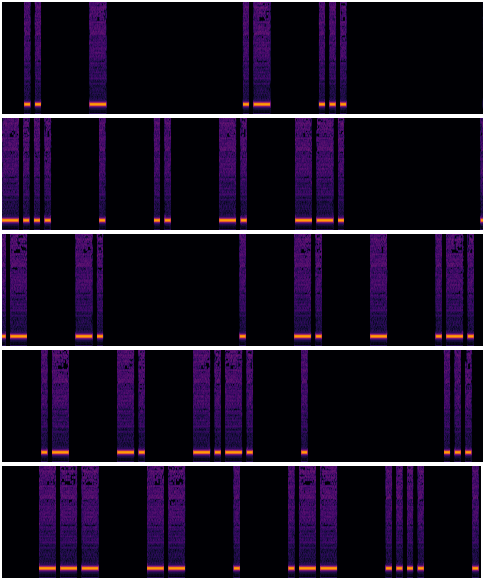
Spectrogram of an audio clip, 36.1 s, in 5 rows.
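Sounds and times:
morse code at 5 wpm: 0.4 - 0.6, 1.3 - 1.6, 3.6 - 4.0, 4.8 - 5.2, 7.2 - 8.0, 9.5 - 9.8, 10.5 - 10.9, 11.6 - 12.4, 14.4 - 14.8, 15.6 - 16.0, 18.8 - 19.2, 20.0 - 20.2, 21.0 - 21.5, 22.2 - 22.7, 23.4 - 23.8, 24.5 - 25.4, 28.3 - 28.7, 29.4 - 30.3, 31.0 - 31.6, 33.2 - 33.9, 34.6 - 35.2.

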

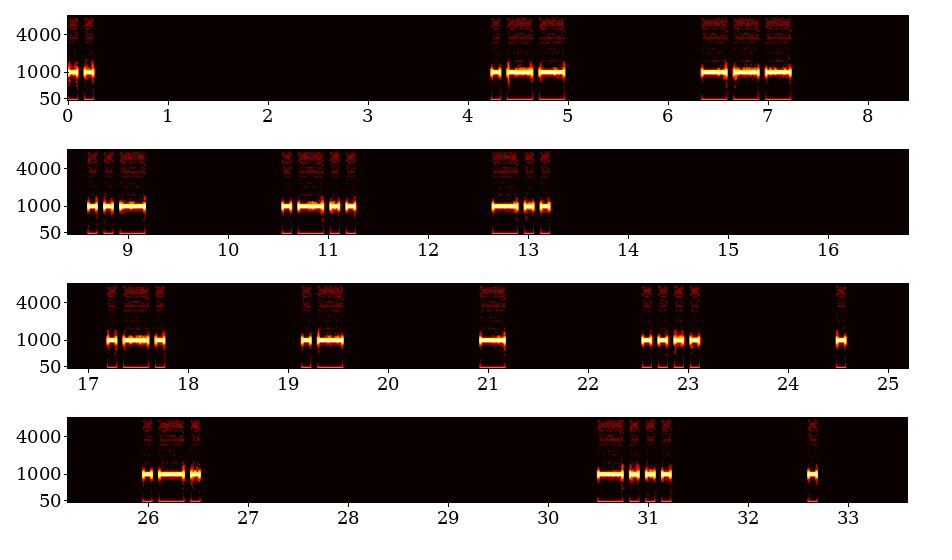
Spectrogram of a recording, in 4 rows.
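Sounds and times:
morse code at 5 wpm: 0.0 - 0.3, 4.2 - 5.0, 6.4 - 7.2, 8.6 - 9.2, 10.6 - 11.3, 12.6 - 13.2, 17.2 - 17.8, 19.2 - 19.6, 20.9 - 21.2, 22.6 - 23.2, 26.0 - 26.6, 30.5 - 31.3.

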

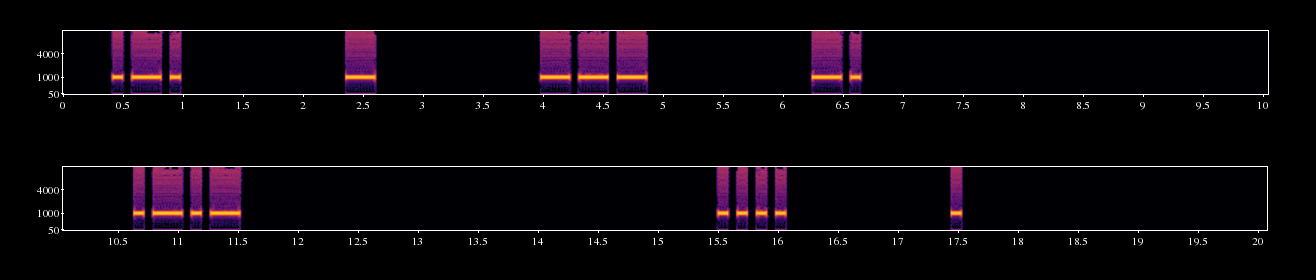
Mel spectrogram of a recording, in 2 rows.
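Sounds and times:
morse code at 5 wpm: 0.4 - 1.0, 2.4 - 2.6, 4.0 - 4.9, 6.3 - 6.7, 10.6 - 11.6, 15.5 - 16.1.

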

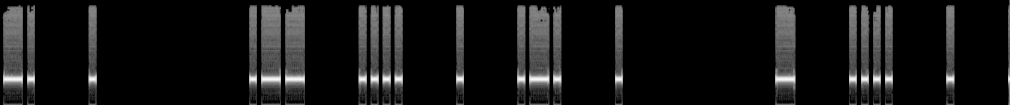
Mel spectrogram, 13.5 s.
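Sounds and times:
morse code at 5 wpm: 0.0 - 0.5, 3.3 - 4.1, 4.8 - 5.4, 6.9 - 7.5, 10.4 - 10.6, 11.4 - 11.9.

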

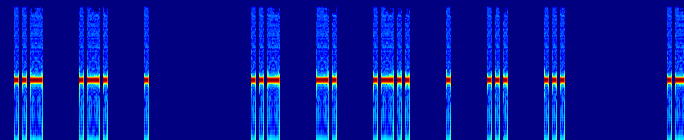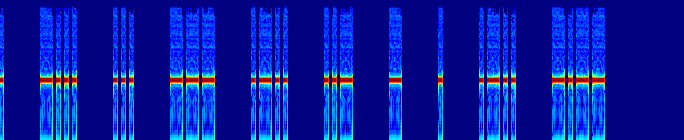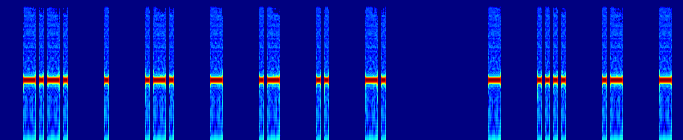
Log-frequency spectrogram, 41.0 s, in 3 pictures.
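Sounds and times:
morse code at 5 wpm: 0.3 - 0.9, 1.6 - 2.1, 5.0 - 5.6, 6.3 - 6.8, 7.5 - 8.2, 9.8 - 10.2, 10.9 - 11.3, 13.4 - 13.8, 14.5 - 15.2, 16.0 - 16.4, 17.1 - 18.0, 18.7 - 19.5, 20.2 - 20.8, 21.5 - 21.8, 23.3 - 24.0, 24.7 - 25.8, 27.8 - 28.8, 30.3 - 30.9, 31.6 - 31.9, 32.6 - 33.0, 33.7 - 34.0, 34.7 - 35.1, 37.1 - 37.4, 38.1 - 38.7, 39.4 - 39.9, 40.6 - 40.9.

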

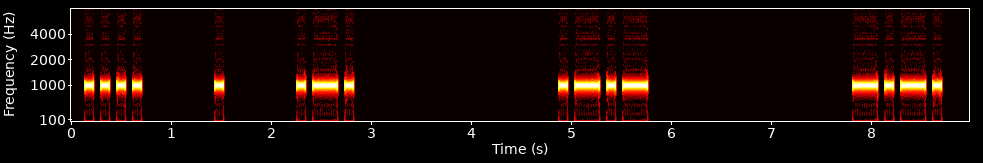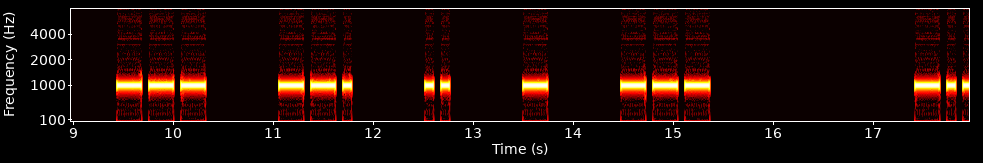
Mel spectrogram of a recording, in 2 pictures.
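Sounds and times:
morse code at 5 wpm: 0.2 - 0.7, 2.3 - 2.8, 4.9 - 5.8, 7.8 - 8.7, 9.4 - 10.4, 11.1 - 11.8, 12.5 - 12.8, 13.5 - 13.8, 14.5 - 15.4, 17.4 - 17.9.

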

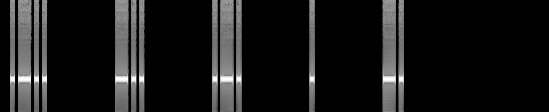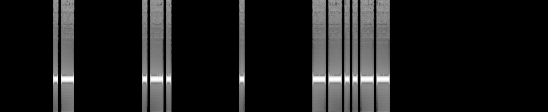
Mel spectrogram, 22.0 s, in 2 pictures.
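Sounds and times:
morse code at 5 wpm: 0.2 - 1.0, 2.3 - 2.9, 4.3 - 4.9, 7.7 - 8.1, 12.1 - 12.5, 13.8 - 14.4, 17.2 - 18.8.

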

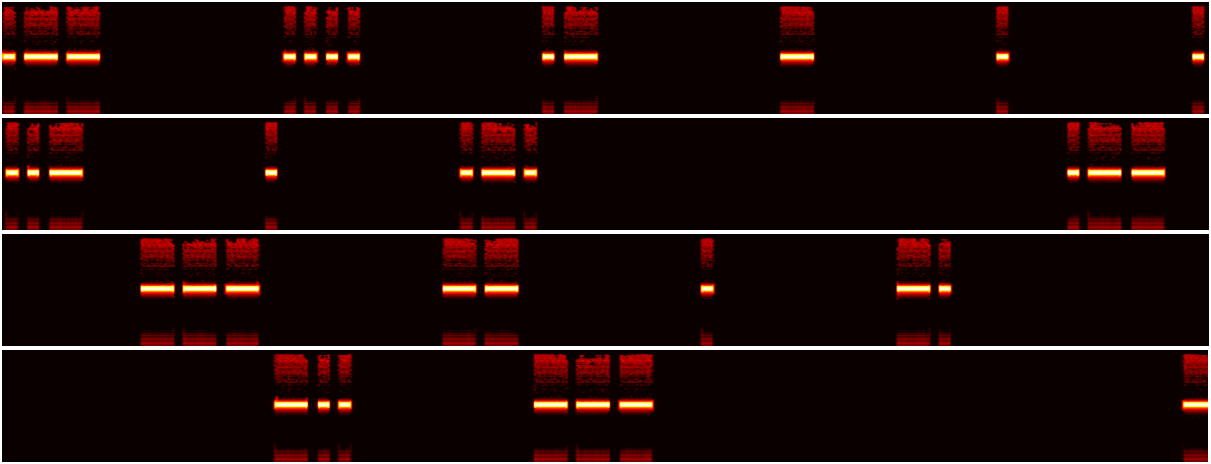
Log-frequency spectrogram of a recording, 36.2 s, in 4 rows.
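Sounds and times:
morse code at 5 wpm: 0.0 - 0.8, 2.1 - 2.7, 4.1 - 4.5, 5.8 - 6.1, 8.9 - 9.7, 12.5 - 13.1, 17.0 - 17.8, 19.2 - 20.0, 21.4 - 22.0, 24.8 - 25.2, 29.2 - 29.8, 31.2 - 32.1, 36.0 - 36.1.

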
